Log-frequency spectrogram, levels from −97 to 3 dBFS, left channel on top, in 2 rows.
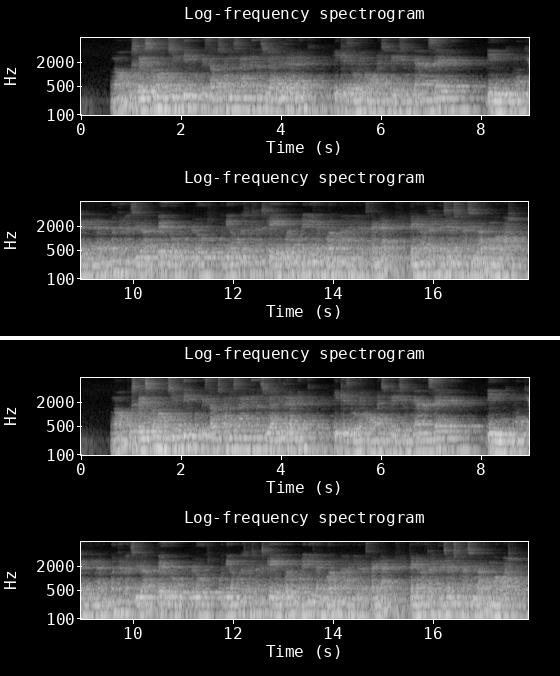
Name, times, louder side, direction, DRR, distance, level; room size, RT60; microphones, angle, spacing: voice 1, 0.6-4.6 5.0-7.5 8.1-15.1 15.5-17.5, right 1 dB, ahead, -11 dB, 3.2 m, -22 dB
9.0 x 8.3 x 6.9 m, 2.3 s
head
